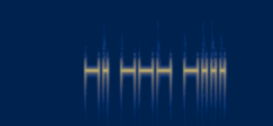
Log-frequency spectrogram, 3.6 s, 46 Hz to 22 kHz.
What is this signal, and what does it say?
Morse code, heard as a keyed tone, about 20 wpm, 700 Hz. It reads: NOB
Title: Build A Word - 1 Letter At A Time - 5-Letter Words - 20wpm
